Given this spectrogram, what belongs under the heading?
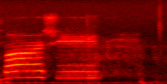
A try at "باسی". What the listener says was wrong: باشی نہیں، باسی. باشی نہیں، باسیتونا. شی نہیں، سی.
